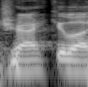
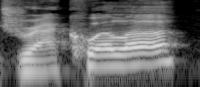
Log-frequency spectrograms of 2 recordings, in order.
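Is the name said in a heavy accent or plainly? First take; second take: plainly; heavy accent. First: The name is said in a plain, ordinary way. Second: The name is said in an exaggerated foreign accent. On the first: "he doesn't call Dracula Dracula" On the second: "because of his ridiculous accent"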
